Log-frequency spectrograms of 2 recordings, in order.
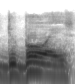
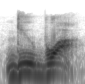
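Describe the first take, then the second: First: The name is said with an English pronunciation. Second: The name is said with a French pronunciation. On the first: The speaker calls it right. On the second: The speaker calls it wrong.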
